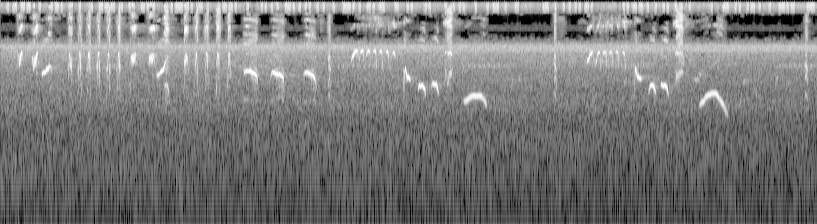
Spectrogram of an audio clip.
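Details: White-rumped shama song played as a lure to provoke stressed, silent birds: scattered short whistled slurs and chips, some in quick pairs or triplets, interspersed with brief high rattles over constant background hiss.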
